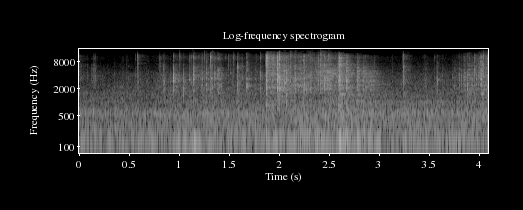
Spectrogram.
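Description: Faint clinks and rustling as a whole duck is lowered onto a wire rack in a stainless steel roasting pan, with a few sharper clicks about two seconds in.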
